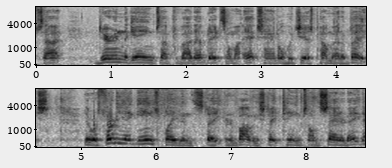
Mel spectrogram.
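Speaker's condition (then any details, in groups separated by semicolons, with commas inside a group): No condition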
